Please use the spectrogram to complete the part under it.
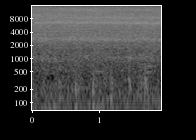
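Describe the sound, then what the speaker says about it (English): A J70 tram engine in a train simulator game gives off a continuous broadband hiss of leaking steam, steady and fairly close, with faint low mechanical chuffs underneath. "Bit of leaky steam coming from under there"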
